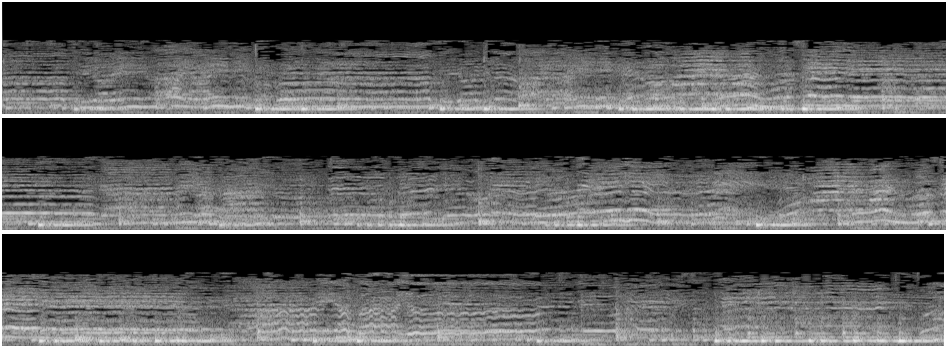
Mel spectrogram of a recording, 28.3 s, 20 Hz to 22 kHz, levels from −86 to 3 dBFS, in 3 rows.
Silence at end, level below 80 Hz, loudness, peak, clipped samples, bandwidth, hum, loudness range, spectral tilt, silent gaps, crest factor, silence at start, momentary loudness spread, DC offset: 0 s; -42 dBFS; -17 LUFS; -2 dBFS; under 0.1%; 5.4 kHz; none; 5 LU; -7.5 dB/octave; none; 16 dB; 0 s; 8 LU; under 0.1%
